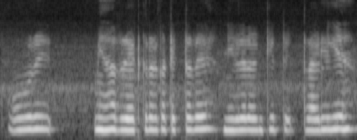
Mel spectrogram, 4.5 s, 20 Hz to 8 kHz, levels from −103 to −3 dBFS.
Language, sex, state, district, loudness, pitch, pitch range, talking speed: Hindi, female, Rajasthan, Churu, -26 LUFS, 255 Hz, 245-265 Hz, 160 wpm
